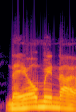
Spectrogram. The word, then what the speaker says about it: Naomi Nye: Naomi Nye.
